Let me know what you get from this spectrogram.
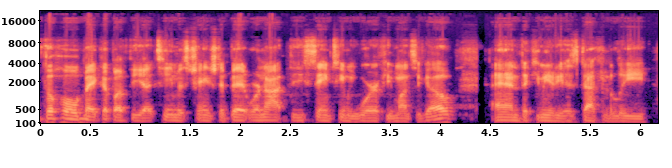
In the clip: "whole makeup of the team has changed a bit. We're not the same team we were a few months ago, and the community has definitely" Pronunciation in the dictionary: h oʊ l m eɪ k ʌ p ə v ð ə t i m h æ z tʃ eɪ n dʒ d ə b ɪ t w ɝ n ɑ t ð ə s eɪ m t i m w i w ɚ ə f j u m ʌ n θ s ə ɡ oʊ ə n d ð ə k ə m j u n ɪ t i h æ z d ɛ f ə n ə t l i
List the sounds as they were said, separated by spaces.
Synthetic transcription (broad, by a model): h oʊ l m eɪ k ʌ p ə v ð ə t i m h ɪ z tʃ eɪ n dʒ d ə b ɪ t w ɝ n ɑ t ð ə s eɪ m t i m w i w ɚ ə f j u m ʌ n θ s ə ɡ oʊ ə n ð ə k m j u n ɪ t i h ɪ z d ɛ f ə n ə t l i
